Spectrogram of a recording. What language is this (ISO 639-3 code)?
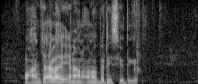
som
